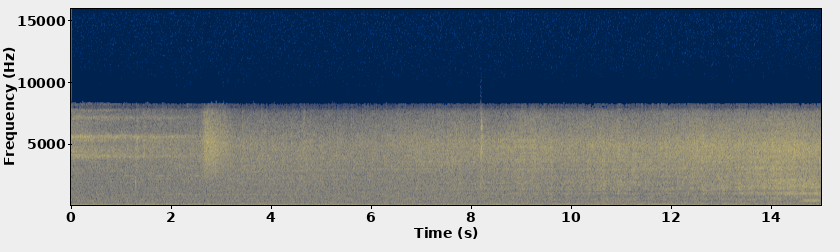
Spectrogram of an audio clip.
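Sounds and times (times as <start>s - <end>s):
diesel train engine hum: 0.0s - 15.0s
multi-note train horn: 14.4s - 15.0s.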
